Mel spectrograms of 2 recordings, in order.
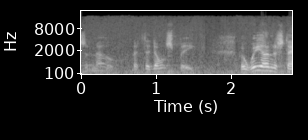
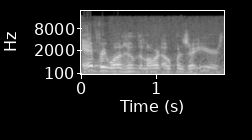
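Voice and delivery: louder sermon drive; fervent preaching; 6 dB louder than usual. Acted. Preaching at full force.

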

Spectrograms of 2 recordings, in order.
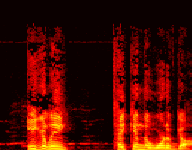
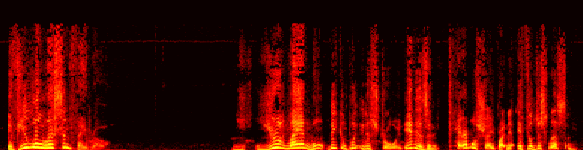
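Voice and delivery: earnest appeal; 7 semitones higher, 4 dB quieter than usual. Acted. God appealing to Pharaoh to listen.

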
